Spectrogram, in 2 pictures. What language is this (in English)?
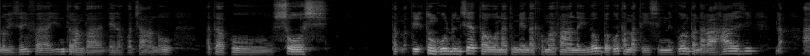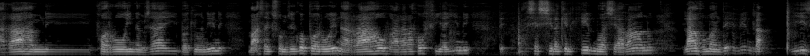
Masikoro Malagasy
